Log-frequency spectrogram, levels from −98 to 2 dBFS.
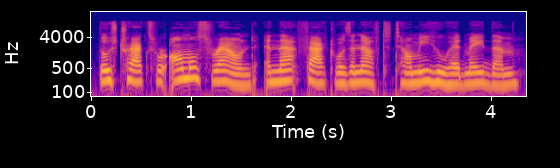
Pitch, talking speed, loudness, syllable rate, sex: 190 Hz, 235 wpm, -21 LUFS, 5.1 syllables/s, female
